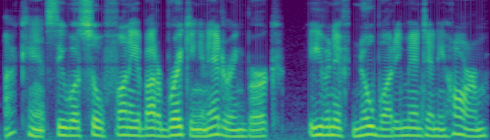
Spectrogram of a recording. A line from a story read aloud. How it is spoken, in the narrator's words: Grant snapped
